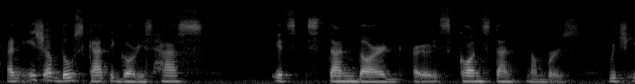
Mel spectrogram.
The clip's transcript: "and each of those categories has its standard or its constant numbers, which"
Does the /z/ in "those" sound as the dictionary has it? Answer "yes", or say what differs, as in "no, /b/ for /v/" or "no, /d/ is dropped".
no, /s/ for /z/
